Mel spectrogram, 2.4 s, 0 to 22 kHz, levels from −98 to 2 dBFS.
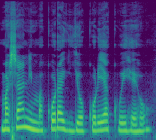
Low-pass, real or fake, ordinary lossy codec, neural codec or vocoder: none; real; none; none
